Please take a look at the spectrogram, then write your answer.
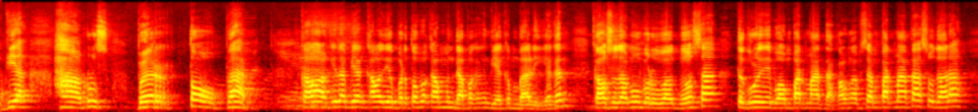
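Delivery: suara tinggi, berkhotbah penuh semangat; khotbah berapi-api. Acted. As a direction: berseru kepada jemaat dengan nada tinggi. Preaching at full force. (pendeta berkhotbah kepada jemaat, berapi-api)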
